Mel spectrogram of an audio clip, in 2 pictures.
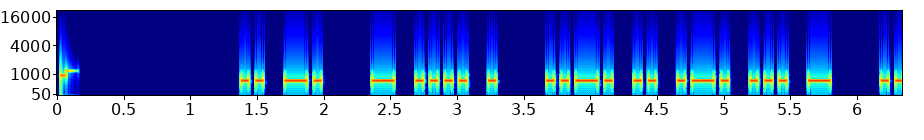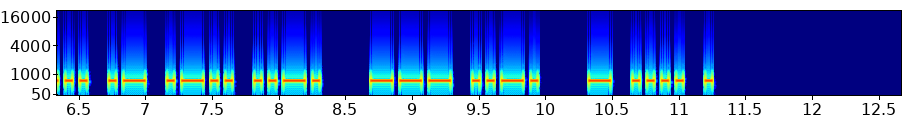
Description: Morse code, heard as a keyed tone, about 22 wpm, 700 Hz. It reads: IN THE FIRST HALF OF THE
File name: practice / 22wpm / Sets of 6 Words - 22wpm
